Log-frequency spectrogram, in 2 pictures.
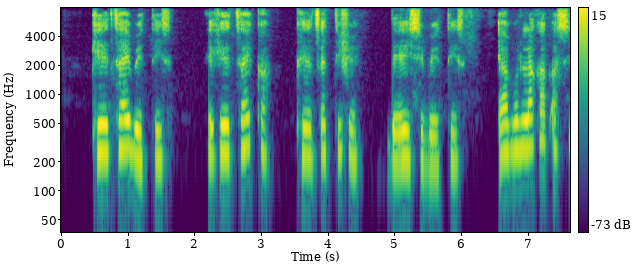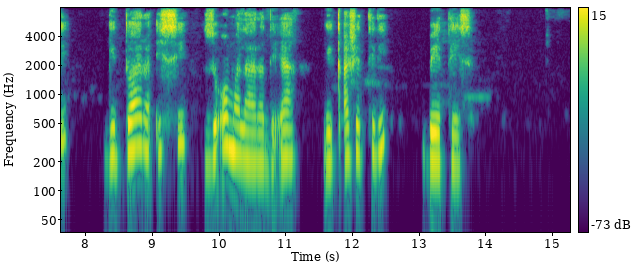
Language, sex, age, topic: Gamo, female, 25-35, government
